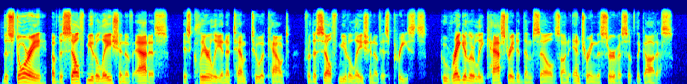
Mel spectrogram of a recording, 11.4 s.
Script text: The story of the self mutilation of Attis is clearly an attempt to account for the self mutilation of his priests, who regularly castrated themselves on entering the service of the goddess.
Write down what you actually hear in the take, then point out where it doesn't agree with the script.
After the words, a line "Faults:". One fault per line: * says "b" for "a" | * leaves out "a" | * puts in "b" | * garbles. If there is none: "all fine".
The story of the self mutilation of Attis is clearly an attempt to account for the self mutilation of his priests, who regularly castrated themselves on entering the service of the goddess.
Faults:
all fine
